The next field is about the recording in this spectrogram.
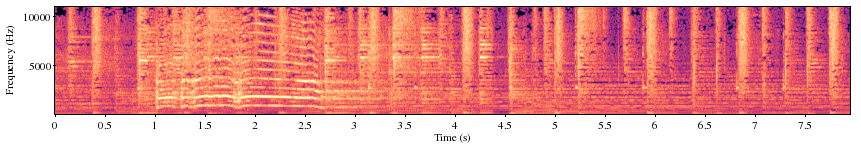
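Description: A single drawn-out rooster crow sound effect rings out over a pulsing dance beat at a live DJ show in a bar, its warbling call rising above the steady, loud music before the beat carries on alone.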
